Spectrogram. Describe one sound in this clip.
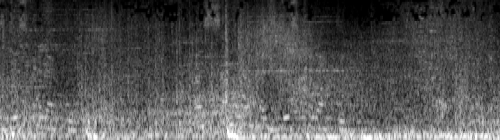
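Game spell effects crackle and explode loudly.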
